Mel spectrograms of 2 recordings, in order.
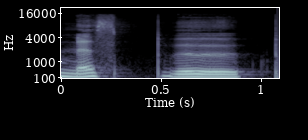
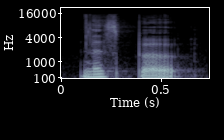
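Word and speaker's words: Nesbø: Es ist von Jo Nesbe. Nespe, das durchgestrichene O.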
